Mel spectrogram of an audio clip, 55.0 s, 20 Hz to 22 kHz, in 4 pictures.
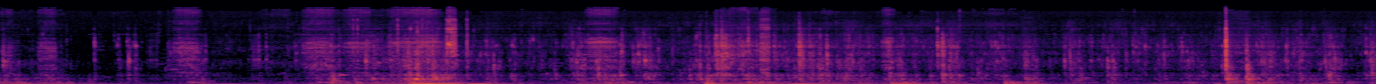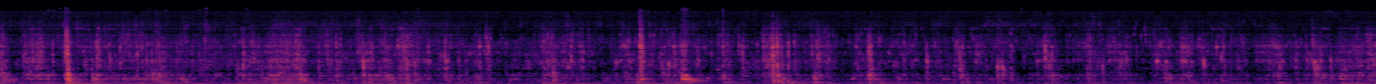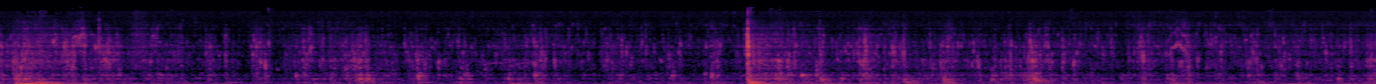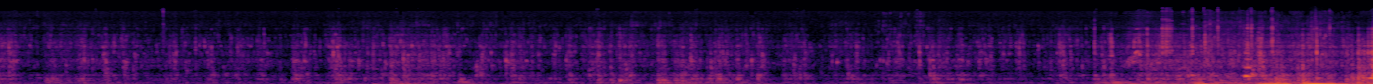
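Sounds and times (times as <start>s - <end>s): water slapping against hull: 0.0s - 55.0s.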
